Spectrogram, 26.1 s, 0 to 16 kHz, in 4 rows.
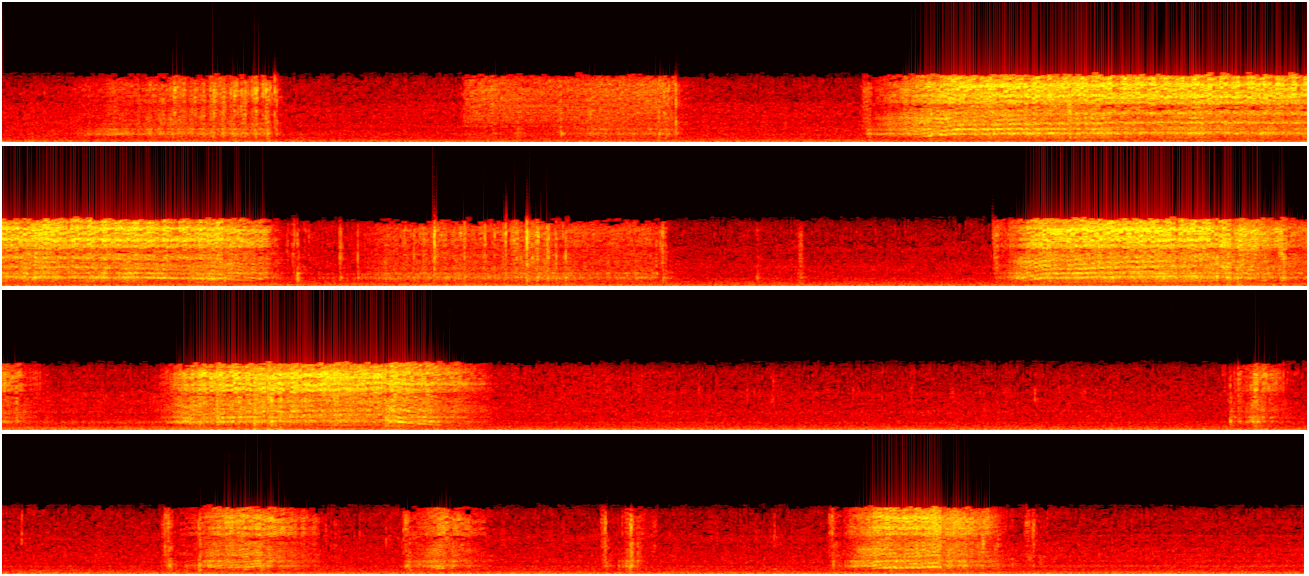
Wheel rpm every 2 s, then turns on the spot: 10, 10, 90, 120, 20, 30, 70, 60, 0, 0, 10, 10, 20.
0-4 8-10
